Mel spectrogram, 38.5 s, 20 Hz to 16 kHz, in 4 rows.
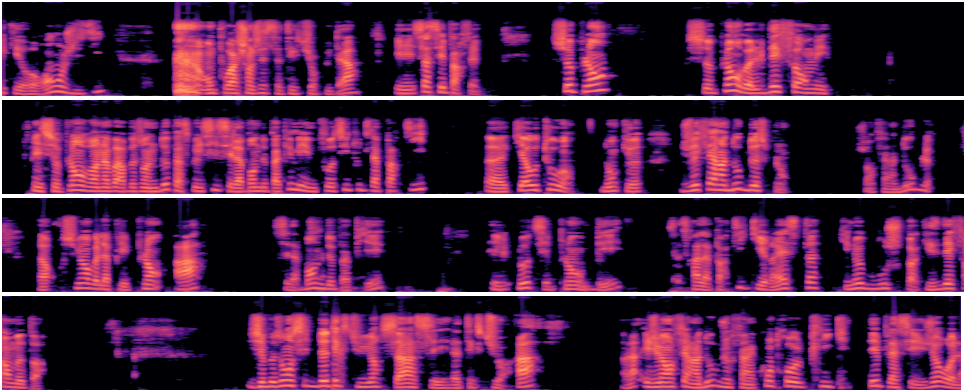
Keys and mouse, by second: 5.3 click, 16.5 click, 17.9 ctrl+click, 19.7 click, 22.1 End, 22.4 space, 23.2 shift+a, 24.4 click, 26.6 End, 27.0 BackSpace, 27.5 space, 28.3 shift+b, 29.7 click, 33.0 click, 34.5 shift+a, 35.1 click, 36.9 ctrl+click.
